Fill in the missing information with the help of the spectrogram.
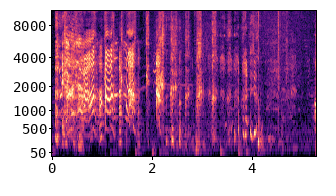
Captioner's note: laughter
